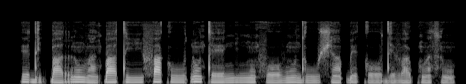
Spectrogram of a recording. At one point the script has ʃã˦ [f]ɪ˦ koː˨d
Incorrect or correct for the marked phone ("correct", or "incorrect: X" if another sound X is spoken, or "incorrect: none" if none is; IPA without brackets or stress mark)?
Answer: incorrect: ɓ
